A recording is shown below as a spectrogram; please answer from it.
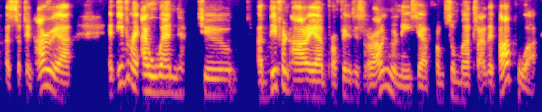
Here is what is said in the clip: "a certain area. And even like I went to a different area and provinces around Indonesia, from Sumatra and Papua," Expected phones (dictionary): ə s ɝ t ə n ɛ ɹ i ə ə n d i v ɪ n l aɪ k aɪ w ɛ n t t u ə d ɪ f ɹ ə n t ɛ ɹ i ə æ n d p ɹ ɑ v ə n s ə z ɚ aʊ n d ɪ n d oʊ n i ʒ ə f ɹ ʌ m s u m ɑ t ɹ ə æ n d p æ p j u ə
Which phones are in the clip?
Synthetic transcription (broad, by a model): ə s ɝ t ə n ɛ ɹ i ə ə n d i v ɪ n l aɪ k aɪ w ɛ n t t u ə d ɪ f ɹ ə n t ɛ ɹ i ə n p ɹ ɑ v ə n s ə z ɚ aʊ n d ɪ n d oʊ n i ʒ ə f ɹ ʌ m s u m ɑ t ə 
